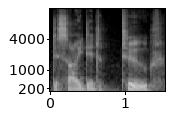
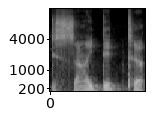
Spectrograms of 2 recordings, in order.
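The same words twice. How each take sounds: First: Each word is said separately and fully. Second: The words run together as connected speech. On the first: "they're not decided to" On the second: "so connected speech"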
